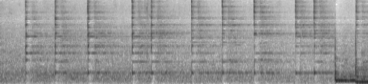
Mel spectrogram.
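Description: Music: a mallet percussion instrument strikes clear ringing notes about twice a second over a steady held tone. About five and a half seconds in, loud deep bass notes join and the music gets louder.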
